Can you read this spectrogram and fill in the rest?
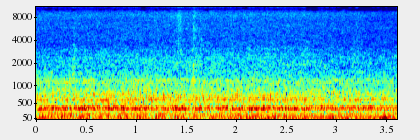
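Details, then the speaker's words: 2002 Chevrolet Trailblazer, 196,000 miles, after fuel injector and valve cover gasket replacement for a cylinder 4 misfire: even, steady low drone at idle with no put-put stumble or skipped beats. The old put-put exhaust sound is now smooth, with no check engine light. "the biggest thing was the exhaust it had a put put put put sound and now it's"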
